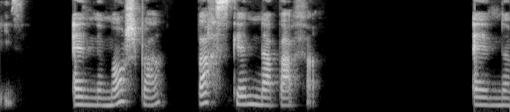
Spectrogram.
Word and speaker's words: parce qu'elle: So we remove the E at the end because L starts with an E, so we can't have two E. It does not work. One has to go. So parce qu'elle n'a pas faim. We remove one, so the other one is good. It's simply in French because if we say parce que elle, it's not a good flow of pronunciation, so we have to remove one.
